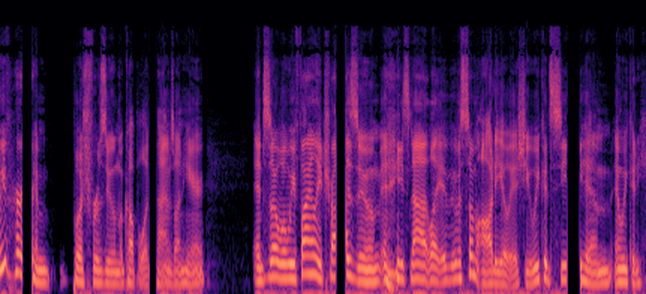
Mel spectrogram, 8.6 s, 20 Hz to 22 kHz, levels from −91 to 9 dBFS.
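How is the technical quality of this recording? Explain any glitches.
The speech is interrupted four times by short dropouts, at 0.30–0.45 s, 1.99–2.11 s, 4.48–4.63 s and 7.56–7.76 s, each going fully silent for about 100 to 180 ms before the speech resumes. These are likely Bluetooth stalls: radio interference delays packets, the receiving buffer empties, and playback halts until retransmitted data arrives. The result is an abrupt hole in the audio rather than a crackle or distortion, with the speech continuing after each gap.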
